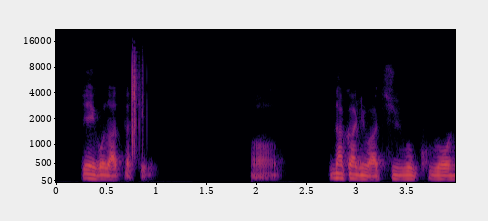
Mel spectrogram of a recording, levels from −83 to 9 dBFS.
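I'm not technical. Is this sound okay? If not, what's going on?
No. From 0.75 to 0.92 s there is cable scratch noise, a brief scratchy rustle about as loud as the speech. It is most likely a worn cable or plug being moved. Unlike a single click, it is a dense, uneven burst lasting a moment.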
